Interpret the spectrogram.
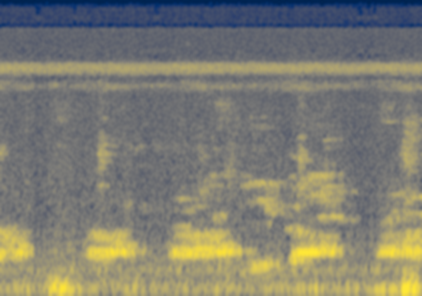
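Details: Barbary dove lure call: low, steady coos repeated about once a second, each a flat hum of roughly half a second with short pauses between, set against a constant high electronic whine and faint background rumble.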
